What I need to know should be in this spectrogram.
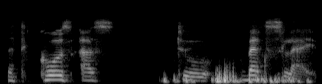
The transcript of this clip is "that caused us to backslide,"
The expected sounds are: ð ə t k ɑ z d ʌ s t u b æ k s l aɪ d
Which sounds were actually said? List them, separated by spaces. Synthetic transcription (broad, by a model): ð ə t k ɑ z ʌ s t u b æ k s l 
